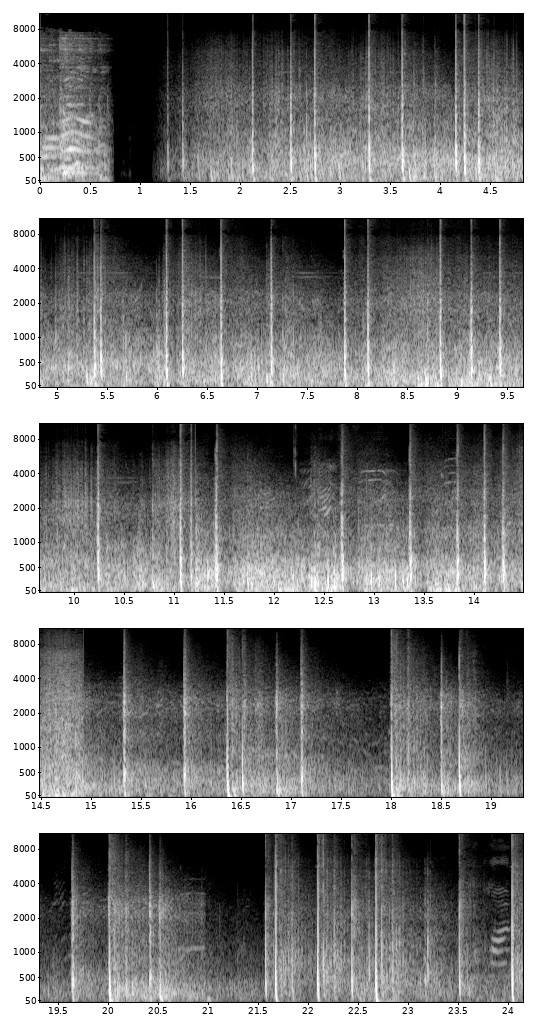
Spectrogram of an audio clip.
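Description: Fireworks going off: a dense run of crackles and sharp bangs that thins in the last few seconds to fewer, separate reports. Dance music cuts off in the first second before the fireworks begin.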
